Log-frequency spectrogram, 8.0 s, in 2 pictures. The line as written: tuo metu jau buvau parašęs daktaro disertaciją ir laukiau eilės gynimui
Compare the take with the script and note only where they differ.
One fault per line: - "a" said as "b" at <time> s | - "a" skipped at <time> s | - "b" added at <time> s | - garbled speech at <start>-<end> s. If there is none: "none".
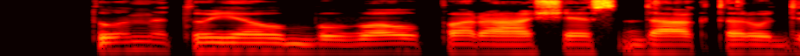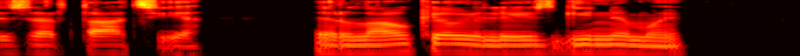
none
